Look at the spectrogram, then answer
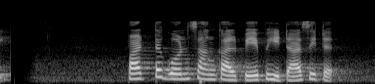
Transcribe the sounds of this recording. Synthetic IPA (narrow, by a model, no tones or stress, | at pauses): paʈːəɡonsaŋkalpeːpiɦiʈaːsiʈə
